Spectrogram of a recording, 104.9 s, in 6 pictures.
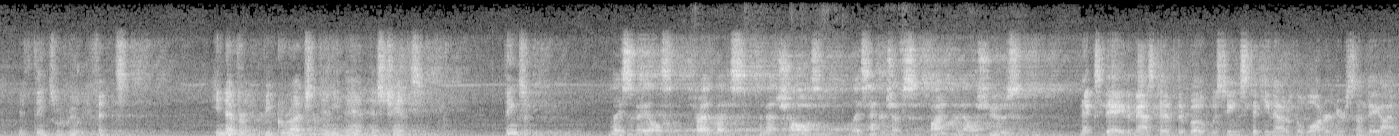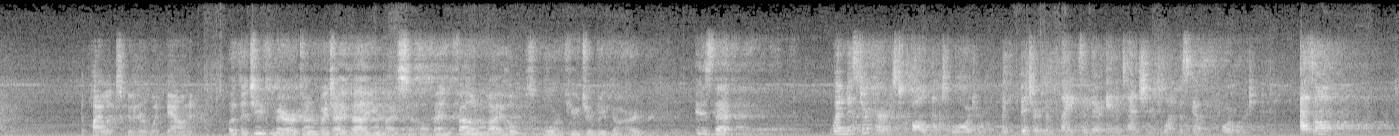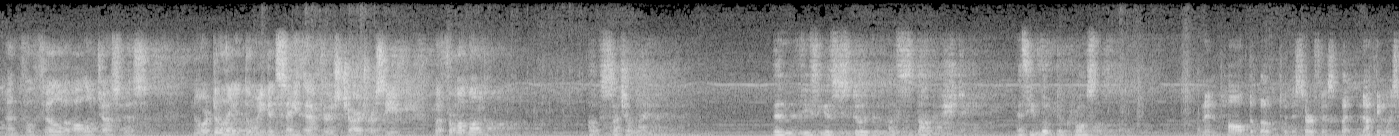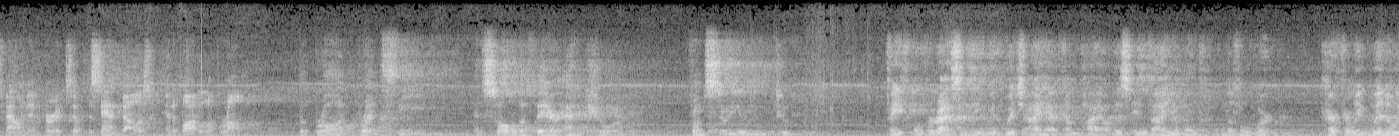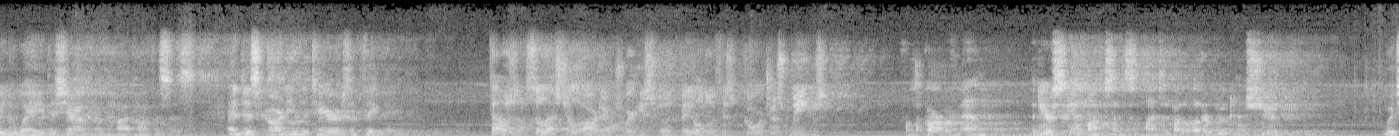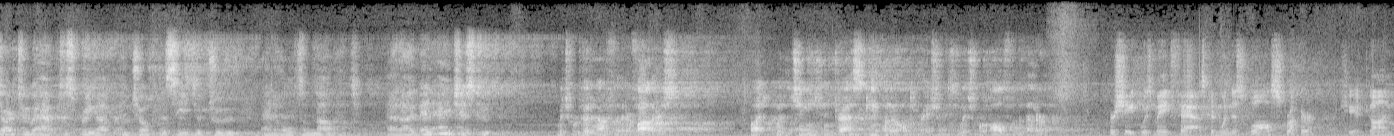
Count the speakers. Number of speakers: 7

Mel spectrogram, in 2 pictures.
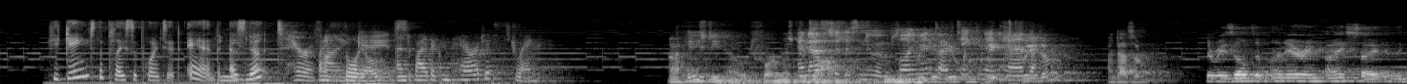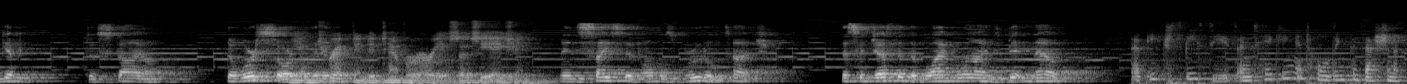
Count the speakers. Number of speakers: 7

